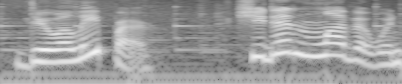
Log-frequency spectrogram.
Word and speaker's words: Dua Lipa: was born with and it's pronounced do a leaper she didn't love it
